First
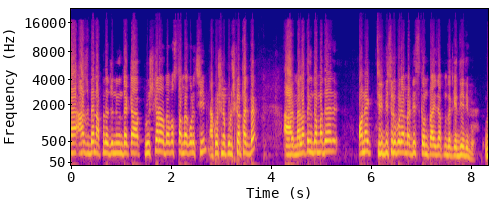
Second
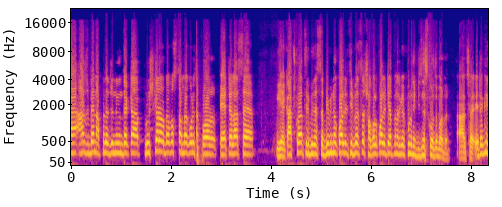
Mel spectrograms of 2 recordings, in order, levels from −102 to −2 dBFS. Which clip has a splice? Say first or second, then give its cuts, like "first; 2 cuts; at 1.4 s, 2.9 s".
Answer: second; 2 cuts; at 2.6 s, 6.8 s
